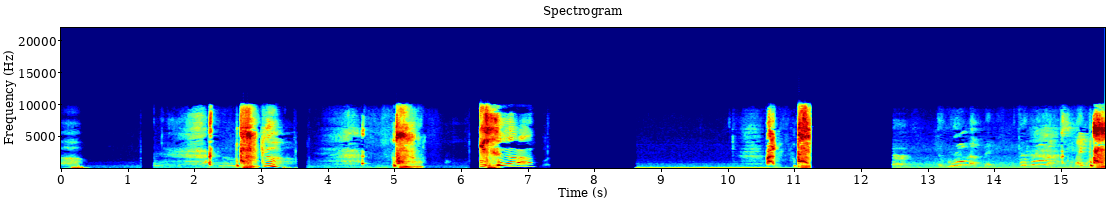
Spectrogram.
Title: Stifled sneeze compilation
